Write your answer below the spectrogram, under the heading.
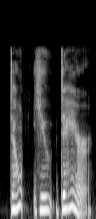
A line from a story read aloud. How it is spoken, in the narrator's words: she hissed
